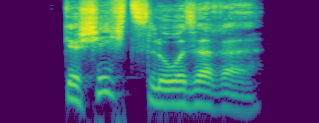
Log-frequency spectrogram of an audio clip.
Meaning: inflection of geschichtslos: 1. strong/mixed nominative/accusative feminine singular comparative degree 2. strong nominative/accusative plural comparative degree
- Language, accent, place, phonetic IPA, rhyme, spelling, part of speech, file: German, Germany, Berlin, [ɡəˈʃɪçt͡sloːzəʁə], -ɪçt͡sloːzəʁə, geschichtslosere, adjective, De-geschichtslosere.ogg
